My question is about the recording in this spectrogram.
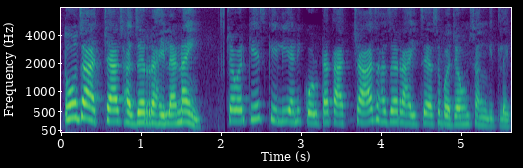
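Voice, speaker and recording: A woman's voice: on the high side, a little fast, close to an everyday voice. A woman doing a scheming father feigning panic. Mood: lamenting. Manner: loud wailing cries to God.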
